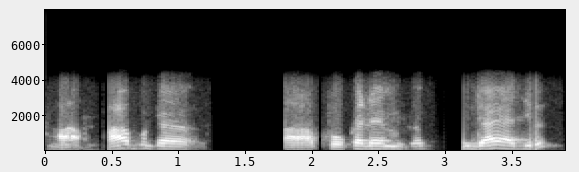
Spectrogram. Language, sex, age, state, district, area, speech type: Sindhi, male, 60+, Maharashtra, Mumbai Suburban, urban, conversation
